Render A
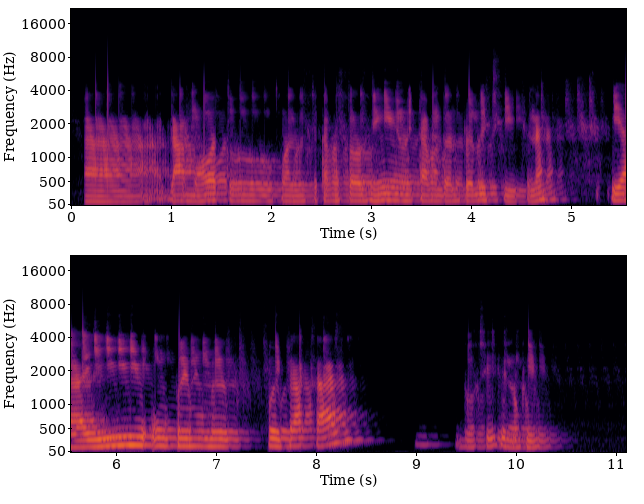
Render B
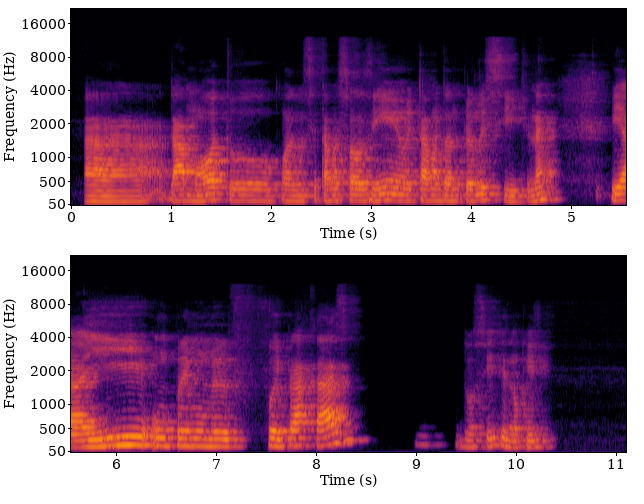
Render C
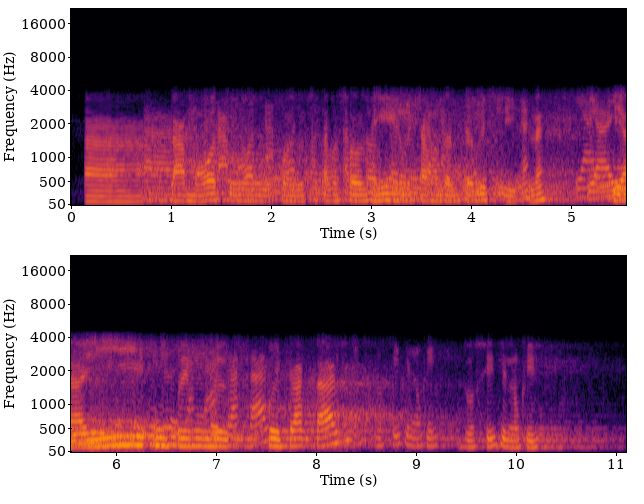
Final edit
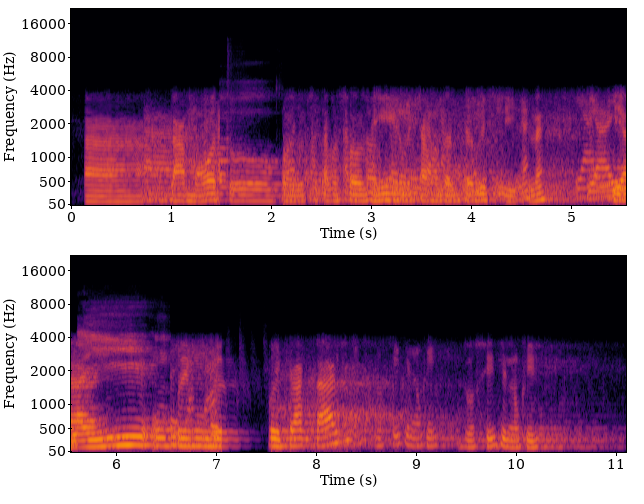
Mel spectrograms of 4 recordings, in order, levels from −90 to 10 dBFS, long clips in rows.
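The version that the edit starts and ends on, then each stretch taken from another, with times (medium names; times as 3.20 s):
C
1.48–2.12 s: from B
5.61–6.54 s: from B
7.05–7.55 s: from A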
